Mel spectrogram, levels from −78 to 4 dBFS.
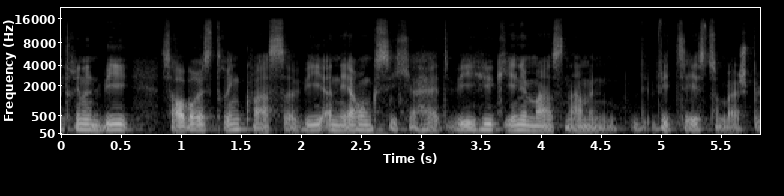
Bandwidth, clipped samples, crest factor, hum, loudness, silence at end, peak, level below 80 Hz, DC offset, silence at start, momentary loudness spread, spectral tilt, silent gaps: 16 kHz; under 0.1%; 22 dB; none; -32 LUFS; 0 s; -10 dBFS; -68 dBFS; under 0.1%; 0 s; 9 LU; -5 dB/octave; none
